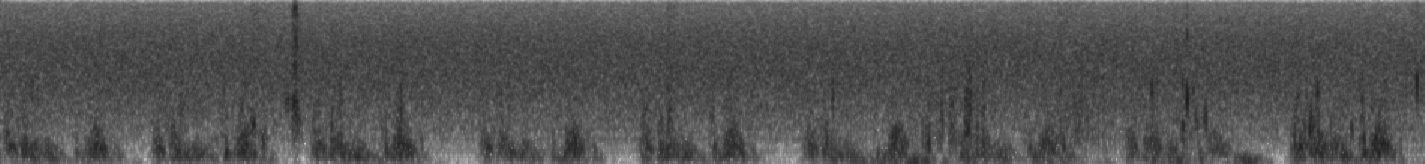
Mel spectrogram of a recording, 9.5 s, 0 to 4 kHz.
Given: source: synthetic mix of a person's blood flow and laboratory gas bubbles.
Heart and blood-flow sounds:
Doppler ultrasound of blood flow; precordium
1.66-1.79 s: bubbles
1.89-2.02 s: bubbles
4.43-4.54 s: bubbles
6.16-6.23 s: bubbles
7.04-7.14 s: bubbles
7.85-8.06 s: bubbles
9.41-9.51 s: bubbles
From the record:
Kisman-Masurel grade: 123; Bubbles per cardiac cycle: 1 to 2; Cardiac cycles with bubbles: 10 to 50%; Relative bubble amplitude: loud (0.450 to 0.775); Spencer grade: 2 (many but less than half of the cardiac periods contain bubble signals, singularly or in groups); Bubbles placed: only in the low amplitude regions of the cardiac cycle

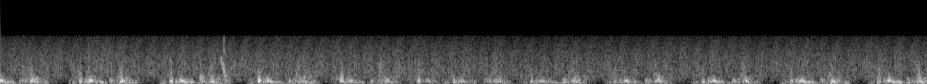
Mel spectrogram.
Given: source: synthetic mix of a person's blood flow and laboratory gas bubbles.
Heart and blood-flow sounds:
Doppler ultrasound of blood flow; precordium
1.98-2.15 s: bubbles
2.17-2.44 s: bubbles
From the record:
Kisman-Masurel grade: 111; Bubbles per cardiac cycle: 1 to 2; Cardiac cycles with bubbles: 1 to 10%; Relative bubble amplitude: barely perceptible (0.100 to 0.250); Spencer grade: 1 (occasional bubble signal discernible with the cardiac motion signal, with majority of cardiac periods free of bubbles); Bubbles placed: anywhere in the cardiac cycle

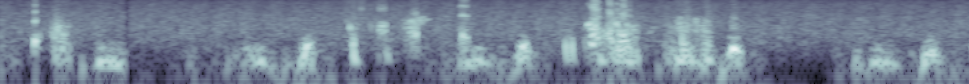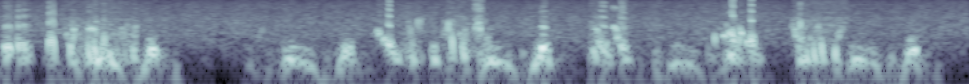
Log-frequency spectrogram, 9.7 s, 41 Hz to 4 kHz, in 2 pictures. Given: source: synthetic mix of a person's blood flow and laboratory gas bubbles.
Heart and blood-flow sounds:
Doppler ultrasound of blood flow; precordium
0.00-0.03 s: bubbles
0.14-0.22 s: bubbles
0.25-0.36 s: bubbles
1.72-2.17 s: bubbles
2.29-2.35 s: bubbles
2.79-3.21 s: bubbles
3.32-3.58 s: bubbles
4.84-5.02 s: bubbles
5.06-5.55 s: bubbles
6.71-7.31 s: bubbles
7.79-8.02 s: bubbles
8.38-8.67 s: bubbles
8.78-9.08 s: bubbles
From the record:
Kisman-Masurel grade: 232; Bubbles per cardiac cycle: several, 3 to 8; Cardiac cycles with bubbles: 50 to 99%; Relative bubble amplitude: moderate (0.250 to 0.450); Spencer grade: 3 (all of the cardiac periods contain showers or single bubble signals, but not dominating or overriding the cardiac motion signals); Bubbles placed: only in the low amplitude regions of the cardiac cycle

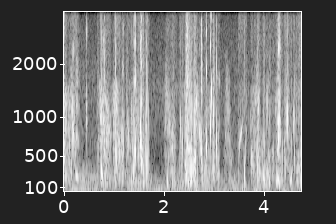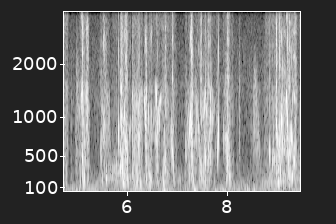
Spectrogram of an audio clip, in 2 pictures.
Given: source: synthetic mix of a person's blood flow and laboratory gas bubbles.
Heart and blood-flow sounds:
Doppler ultrasound of blood flow; subclavian vein
0.00-0.30 s: bubbles
0.42-0.47 s: bubbles
0.65-1.72 s: bubbles
2.00-3.12 s: bubbles
3.46-3.66 s: bubbles
3.70-4.82 s: bubbles
5.02-5.25 s: bubbles
5.45-5.66 s: bubbles
5.70-6.97 s: bubbles
7.13-7.87 s: bubbles
7.89-8.13 s: bubbles
8.76-9.48 s: bubbles
From the record:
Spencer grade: 4 (maximum detectable bubble signal sounding continuously throughout systole and diastole of every cardiac period, and overriding the amplitude of the normal cardiac signals); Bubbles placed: anywhere in the cardiac cycle

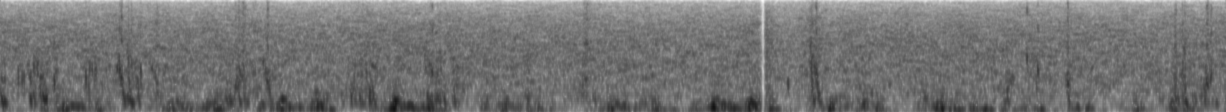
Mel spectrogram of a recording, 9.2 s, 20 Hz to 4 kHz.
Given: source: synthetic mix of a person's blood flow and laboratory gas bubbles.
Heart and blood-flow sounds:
Doppler ultrasound of blood flow; precordium
0.00-0.47 s: bubbles
0.60-1.42 s: bubbles
1.60-2.08 s: bubbles
2.52-2.87 s: bubbles
3.16-3.53 s: bubbles
3.92-4.02 s: bubbles
4.30-4.53 s: bubbles
5.87-5.96 s: bubbles
6.05-6.20 s: bubbles
7.42-7.83 s: bubbles
7.96-8.06 s: bubbles
8.66-9.20 s: bubbles
From the record:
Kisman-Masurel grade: 232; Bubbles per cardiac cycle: several, 3 to 8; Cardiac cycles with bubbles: 50 to 99%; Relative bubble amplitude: moderate (0.250 to 0.450); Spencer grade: 3 (all of the cardiac periods contain showers or single bubble signals, but not dominating or overriding the cardiac motion signals); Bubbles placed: anywhere in the cardiac cycle

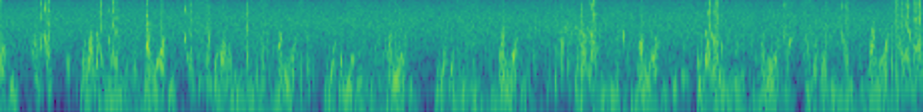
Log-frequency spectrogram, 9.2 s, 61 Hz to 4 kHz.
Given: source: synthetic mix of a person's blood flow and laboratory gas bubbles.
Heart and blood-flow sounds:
Doppler ultrasound of blood flow; precordium
0.27-0.55 s: bubbles
0.63-1.41 s: bubbles
1.80-2.12 s: bubbles
2.17-2.37 s: bubbles
2.40-2.67 s: bubbles
2.97-3.15 s: bubbles
3.45-4.14 s: bubbles
4.54-4.77 s: bubbles
5.25-5.38 s: bubbles
5.41-6.02 s: bubbles
6.11-6.25 s: bubbles
6.67-6.91 s: bubbles
6.94-7.48 s: bubbles
7.76-7.93 s: bubbles
7.99-8.13 s: bubbles
8.19-8.34 s: bubbles
8.38-8.54 s: bubbles
8.87-9.24 s: bubbles
From the record:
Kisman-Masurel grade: 332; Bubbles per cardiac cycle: rolling drumbeat, 9 or more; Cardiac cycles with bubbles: 50 to 99%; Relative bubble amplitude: moderate (0.250 to 0.450); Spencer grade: 3 (all of the cardiac periods contain showers or single bubble signals, but not dominating or overriding the cardiac motion signals); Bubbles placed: only in the low amplitude regions of the cardiac cycle

